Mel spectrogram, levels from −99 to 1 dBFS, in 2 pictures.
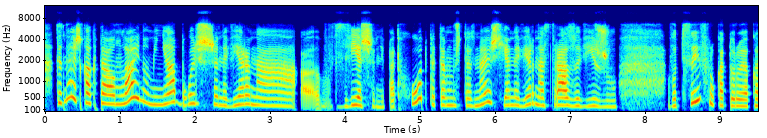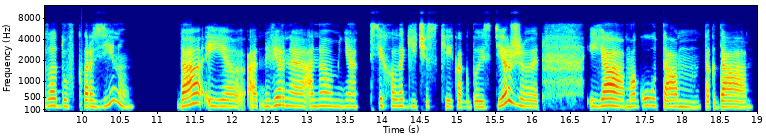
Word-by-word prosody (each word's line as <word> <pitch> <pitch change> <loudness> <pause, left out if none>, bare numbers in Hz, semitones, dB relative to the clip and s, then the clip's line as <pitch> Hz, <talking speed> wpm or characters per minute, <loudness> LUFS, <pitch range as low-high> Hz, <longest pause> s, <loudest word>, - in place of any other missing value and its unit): Ты 320 - -1
знаешь, 460 0 +1
как-то 300 -2 +2
онлайн 335 - +2
у 325 - -6
меня 270 +5 0
больше, 290 -1 0
наверное, 230 -3 -3
а, - - -5 0.2
взвешенный 205 -2 +1
подход, 310 - -3
потому 245 -2 -5
что, 225 0 -7
знаешь, 300 +10 0
я, 240 0 -2
наверно, 240 +1 -3
сразу 235 -1 +1
вижу 200 -2 -5 0.6
вот 220 0 -8
цифру, 320 - 0
которую 220 -2 -2
я 205 - 0
кладу 220 -1 -2
в 200 - -14
корзину, 205 - -2 0.6
да, 250 +9 +8
и, 205 -1 0
а, 200 +1 -1
наверное, 210 0 0
она 215 +1 -1
у - - -8
меня 195 0 -5
психологически 200 -3 -3
как 185 -1 -3
бы 185 +1 -3
сдерживает, 215 - +2 0.6
и 200 - -5
я 220 0 +8
могу 200 +4 -2
там 190 -4 0
тогда 185 0 +2
220 Hz, 130 wpm, -24 LUFS, 200-255 Hz, 0.6 s, да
